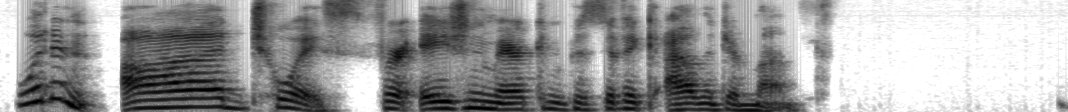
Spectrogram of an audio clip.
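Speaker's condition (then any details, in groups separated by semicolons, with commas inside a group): No condition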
